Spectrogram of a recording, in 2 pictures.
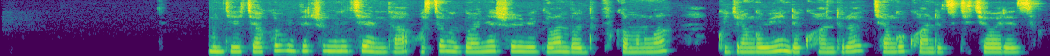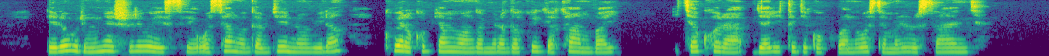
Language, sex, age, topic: Kinyarwanda, female, 18-24, education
